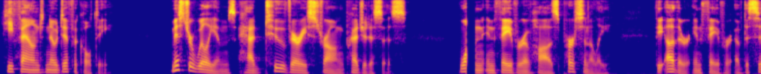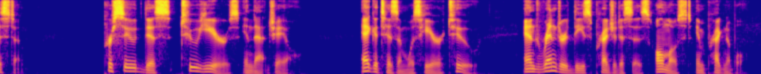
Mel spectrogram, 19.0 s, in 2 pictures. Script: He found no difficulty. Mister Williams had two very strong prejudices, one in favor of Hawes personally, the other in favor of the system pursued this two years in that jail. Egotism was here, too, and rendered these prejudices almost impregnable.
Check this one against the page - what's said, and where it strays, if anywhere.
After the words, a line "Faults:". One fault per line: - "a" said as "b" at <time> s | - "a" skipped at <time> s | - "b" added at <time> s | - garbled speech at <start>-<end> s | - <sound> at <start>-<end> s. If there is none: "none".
He found no difficulty. Mister Williams had two very strong prejudices, one in favor of Hawes personally, the other in favor of the system pursued this two years in that jail. Egotism was here, too, and rendered these prejudices almost impregnable.
Faults:
- dropout at 5.8-5.9 s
